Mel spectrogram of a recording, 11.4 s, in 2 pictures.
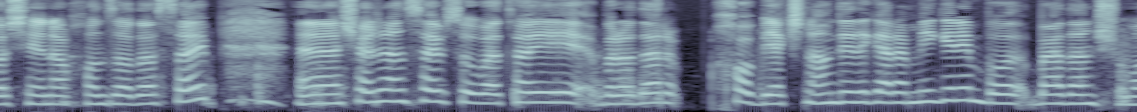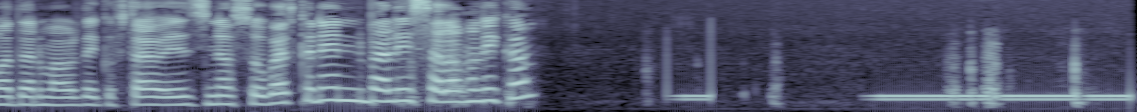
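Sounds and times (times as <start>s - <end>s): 
speech: 0.0s - 8.5s
telephone busy tone after a disconnected call: 9.1s - 9.3s, 10.0s - 11.3s.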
